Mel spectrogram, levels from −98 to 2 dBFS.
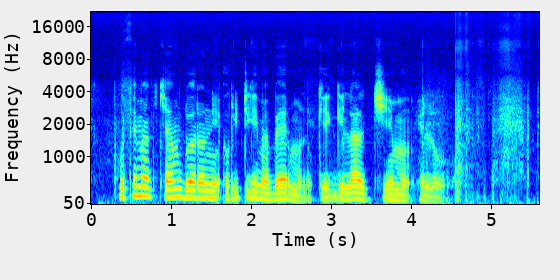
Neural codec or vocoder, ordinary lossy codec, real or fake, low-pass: vocoder, 44.1 kHz, 128 mel bands every 512 samples, BigVGAN v2; none; fake; none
